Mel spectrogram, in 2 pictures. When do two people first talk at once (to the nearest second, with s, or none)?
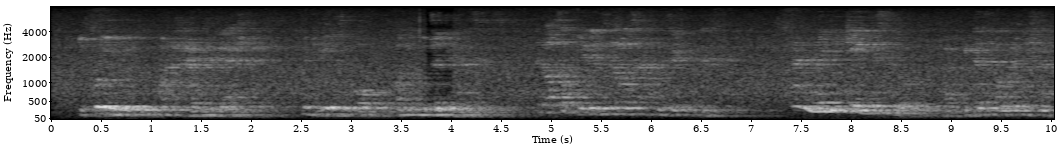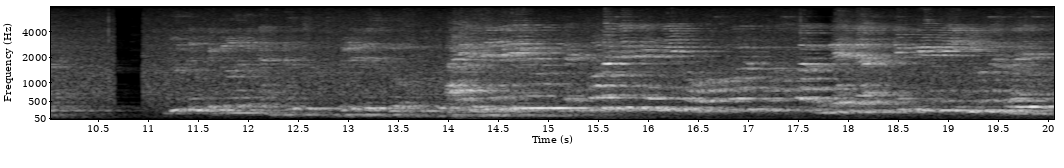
14 s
